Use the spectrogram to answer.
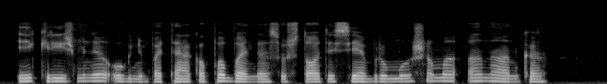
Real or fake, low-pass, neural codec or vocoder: fake; 7.2 kHz; codec, 24 kHz, 3.1 kbps, DualCodec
